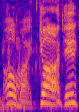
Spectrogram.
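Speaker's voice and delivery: ordinary talk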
